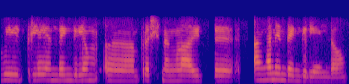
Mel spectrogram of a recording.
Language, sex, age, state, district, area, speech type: Malayalam, female, 30-45, Kerala, Malappuram, rural, conversation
